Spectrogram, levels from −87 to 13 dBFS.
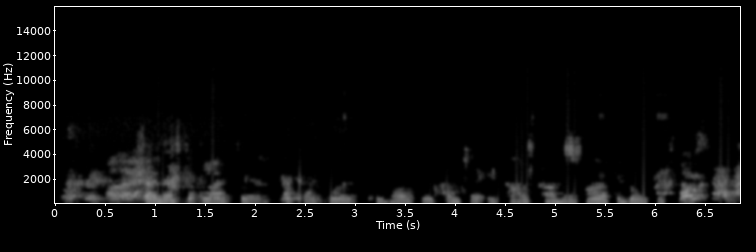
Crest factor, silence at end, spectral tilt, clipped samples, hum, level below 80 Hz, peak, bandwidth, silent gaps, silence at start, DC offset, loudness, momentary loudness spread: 22 dB; 0 s; -6 dB/octave; under 0.1%; none; -76 dBFS; -18 dBFS; 10 kHz; none; 0.05 s; under 0.1%; -41 LUFS; 13 LU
